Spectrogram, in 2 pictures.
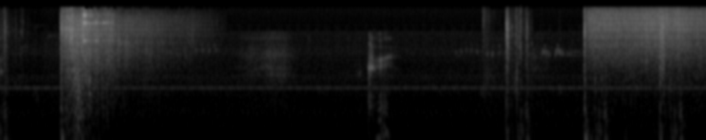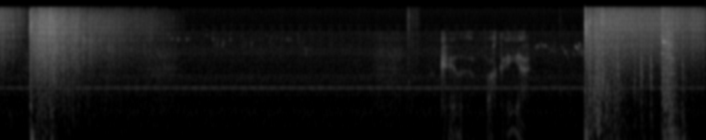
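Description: A pickaxe strikes rock and gravel with loud crunching thuds.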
